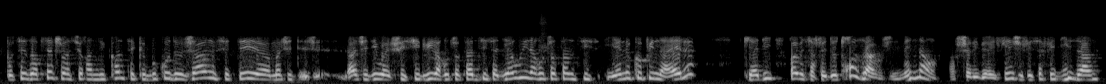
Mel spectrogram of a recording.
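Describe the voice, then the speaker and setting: A woman on a phone call recounts a story at a rapid clip, her high voice slightly husky. She talks in a lively, tumbling way, often starting a sentence over. The line is tinny and narrow, like a telephone. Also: no echo. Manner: lively, with frequent restarts. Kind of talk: telling a personal story.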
